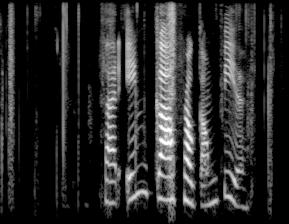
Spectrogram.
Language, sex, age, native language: Icelandic, female, 8, Icelandic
